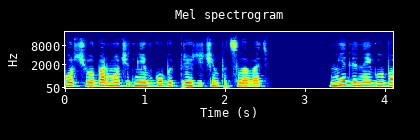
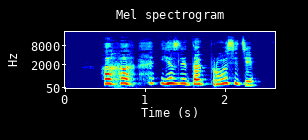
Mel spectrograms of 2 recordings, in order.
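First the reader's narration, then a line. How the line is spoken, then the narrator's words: Flirtatious laughing. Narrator (Russian): кокетничаю, смеясь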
